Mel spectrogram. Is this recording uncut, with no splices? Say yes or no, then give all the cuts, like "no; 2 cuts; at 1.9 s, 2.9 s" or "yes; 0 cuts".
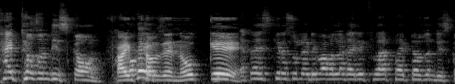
yes; 0 cuts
